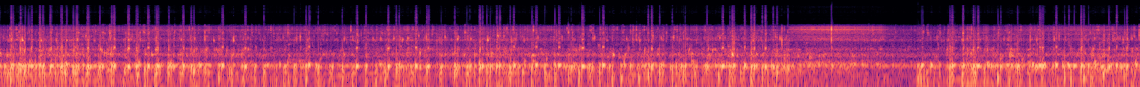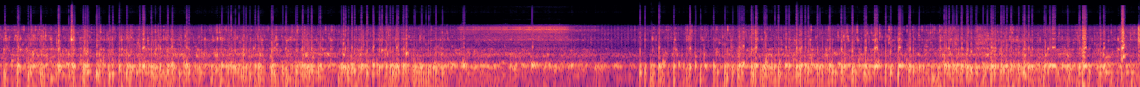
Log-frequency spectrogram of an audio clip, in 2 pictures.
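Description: Muffled underwater rumble of scuba breathing: a steady bubbling roar, broken twice by a brief high hiss of the regulator as it eases off.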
